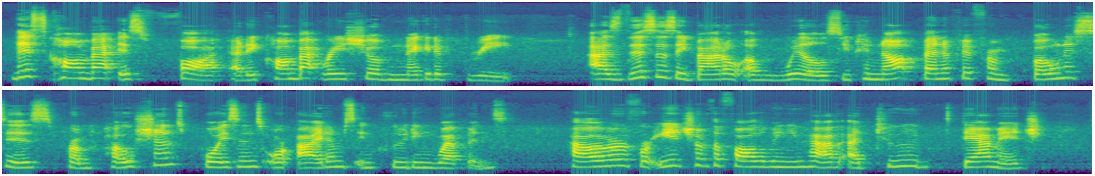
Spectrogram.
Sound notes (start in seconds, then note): none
